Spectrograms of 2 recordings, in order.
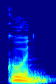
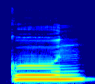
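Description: First: The pitch starts mid and falls. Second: The pitch stays mid and level. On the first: "That's third tone" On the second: "That's seventh tone"

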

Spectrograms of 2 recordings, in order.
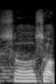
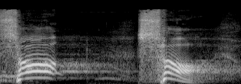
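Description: First: It is said gently and kindly. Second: It is said with intensity, calling out.

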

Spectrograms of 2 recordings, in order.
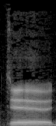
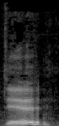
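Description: First: It sounds let down and disappointed. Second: It sounds like a puzzled question.

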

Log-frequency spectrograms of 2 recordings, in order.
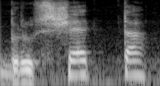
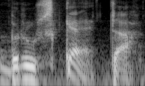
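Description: First: The middle consonant is a soft sound, not K. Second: The middle consonant is a hard K sound. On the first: The speaker calls it wrong. "do not say bruschetta" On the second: The speaker calls it right. "the CH here is pronounced like it was a K"

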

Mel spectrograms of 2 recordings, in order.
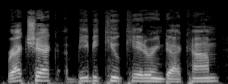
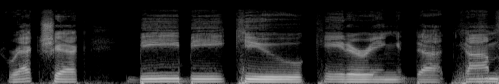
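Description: First: It is said at normal speed. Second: It is said slowly.

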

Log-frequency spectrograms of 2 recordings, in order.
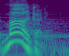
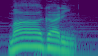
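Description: First: The emphasis falls on the first syllable. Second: The emphasis falls on the second syllable. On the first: "最初に少しちょっと強めに言ってですね" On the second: "ガにちょっと強調する感じですね"

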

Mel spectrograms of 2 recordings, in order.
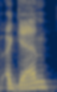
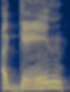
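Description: First: It is said with a non-Canadian pronunciation. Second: It is said with a Canadian pronunciation.

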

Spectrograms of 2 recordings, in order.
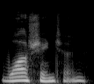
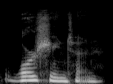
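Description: First: No R sound follows the first vowel. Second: An R sound follows the first vowel. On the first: The speaker calls it right. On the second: The speaker calls it wrong.

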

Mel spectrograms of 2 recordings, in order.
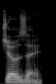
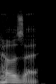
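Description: First: The name begins without an H sound. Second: The name begins with an H sound. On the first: This is how the person himself says it. The speaker calls it right. "J is pronounced like an H. Not with him. He's Jose" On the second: This is how the name is usually read. The speaker calls it wrong. "not Jose"

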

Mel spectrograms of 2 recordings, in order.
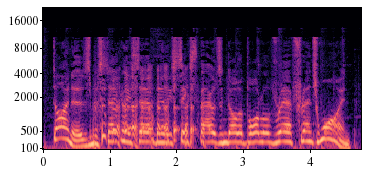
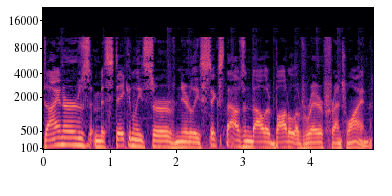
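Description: First: It is read in a put-on English accent. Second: It is read in the speaker's own accent.

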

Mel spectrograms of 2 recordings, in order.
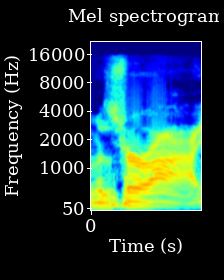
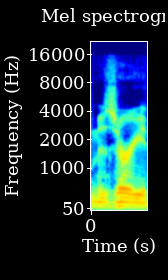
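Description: First: It is said with a southern drawl. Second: It is said in a plain standard accent. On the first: "They get a southern draw" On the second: "they don't say Missouri"

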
